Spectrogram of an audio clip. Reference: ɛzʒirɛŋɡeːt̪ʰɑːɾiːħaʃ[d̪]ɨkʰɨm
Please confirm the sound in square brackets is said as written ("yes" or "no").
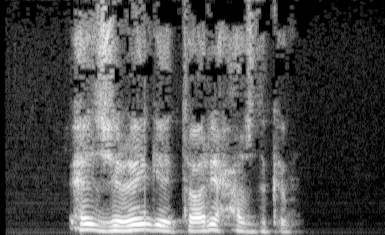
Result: yes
